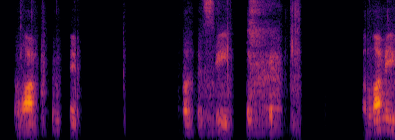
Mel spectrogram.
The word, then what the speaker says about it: Lummi: So we acknowledge that we are on the traditional, ancestral, and unceded lands of the Lummi Nation, pronounced the Lummi of the sea.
